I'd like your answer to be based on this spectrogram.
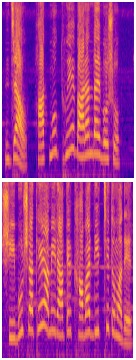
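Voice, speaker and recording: A woman voicing a supportive but sharp-tongued village wife and mother in a cartoon, talking in a homely, colloquial way. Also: high voice, expressive, a little fast, faint music behind. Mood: caring. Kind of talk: Bengali cartoon story dubbing.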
